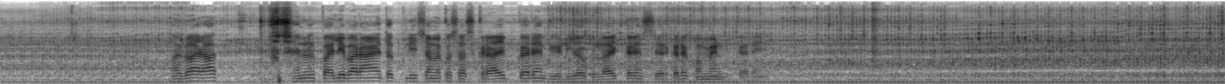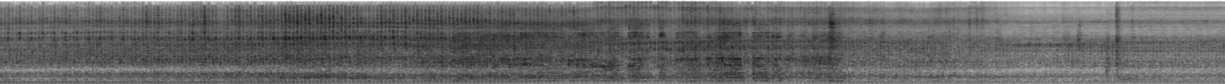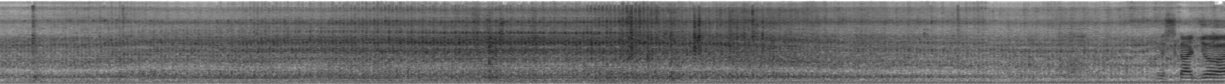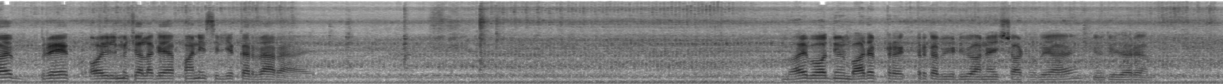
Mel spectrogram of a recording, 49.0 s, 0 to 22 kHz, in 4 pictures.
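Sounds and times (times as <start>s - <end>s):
tractor running: 0.0s - 48.9s
brakes grating loudly: 1.7s - 3.8s, 12.4s - 24.2s, 24.8s - 48.9s.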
